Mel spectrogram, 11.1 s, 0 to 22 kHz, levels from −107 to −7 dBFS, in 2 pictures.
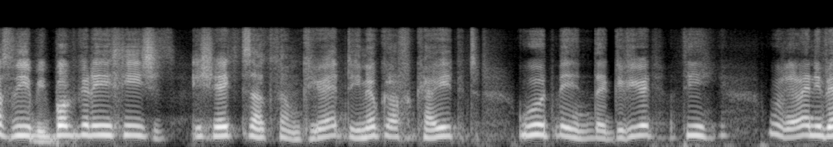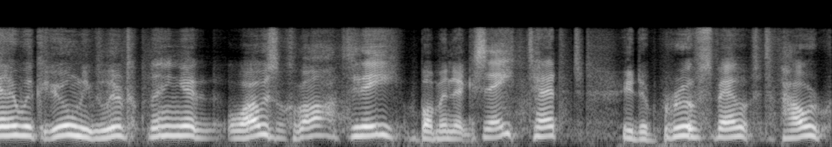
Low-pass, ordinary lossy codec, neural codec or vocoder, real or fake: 10.8 kHz; none; codec, 16 kHz in and 24 kHz out, 0.4 kbps, LongCat-Audio-Codec, four codebook decoder; fake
